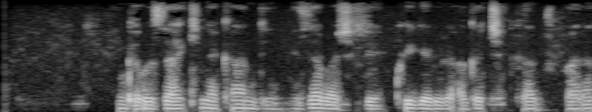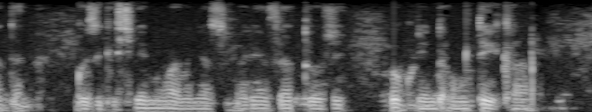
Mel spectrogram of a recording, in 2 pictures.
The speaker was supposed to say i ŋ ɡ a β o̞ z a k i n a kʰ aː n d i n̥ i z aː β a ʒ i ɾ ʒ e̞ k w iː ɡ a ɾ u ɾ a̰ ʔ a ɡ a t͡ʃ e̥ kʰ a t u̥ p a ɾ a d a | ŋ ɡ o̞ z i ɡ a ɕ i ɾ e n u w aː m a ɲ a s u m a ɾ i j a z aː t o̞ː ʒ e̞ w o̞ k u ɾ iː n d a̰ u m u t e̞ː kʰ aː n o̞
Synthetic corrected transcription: i ŋ ɡ a β o̞ z a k i ɲ a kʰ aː n d i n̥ i z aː β a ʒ i ʒ e̞ k w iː ɡ a ɾ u ɾ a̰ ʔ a ɡ a t͡ʃ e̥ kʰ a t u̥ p a ɾ a d a | ŋ ɡ o̞ z i ɡ a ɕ i ɾ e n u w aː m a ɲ a s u m a ɾ i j a z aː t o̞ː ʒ e̞ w o̞ k u ɾ iː n d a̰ u m u t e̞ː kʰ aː n o̞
